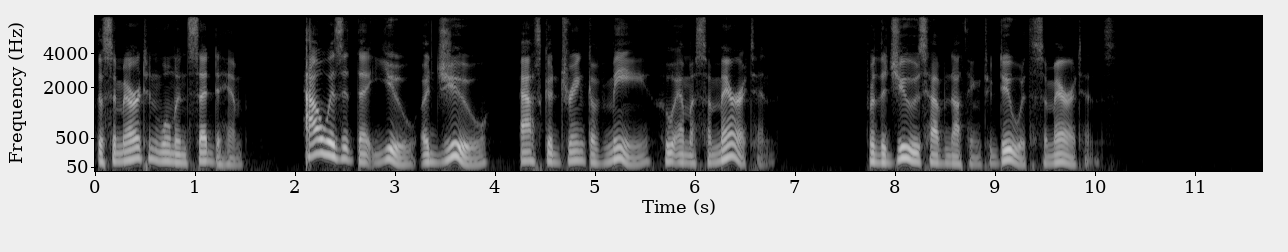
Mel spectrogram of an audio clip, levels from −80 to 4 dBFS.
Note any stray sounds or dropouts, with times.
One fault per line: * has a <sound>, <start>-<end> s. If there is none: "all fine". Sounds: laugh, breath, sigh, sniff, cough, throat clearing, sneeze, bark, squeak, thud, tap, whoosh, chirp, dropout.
all fine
